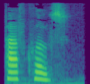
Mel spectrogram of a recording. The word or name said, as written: half close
